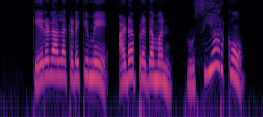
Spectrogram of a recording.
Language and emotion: Tamil, happy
